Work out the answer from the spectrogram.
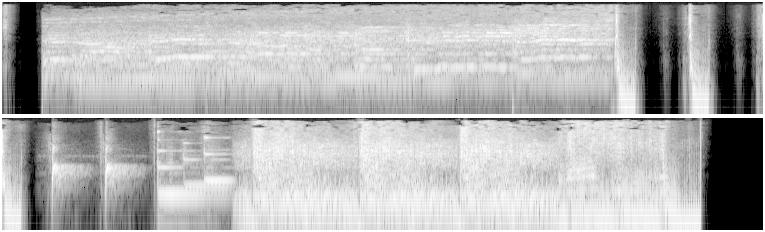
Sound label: Firing gun by hand; چالش شلیک تفنگ با دست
